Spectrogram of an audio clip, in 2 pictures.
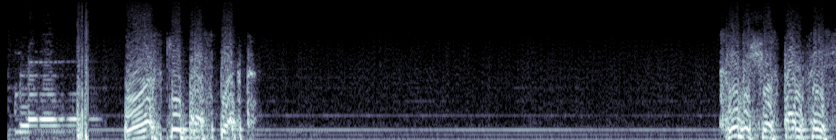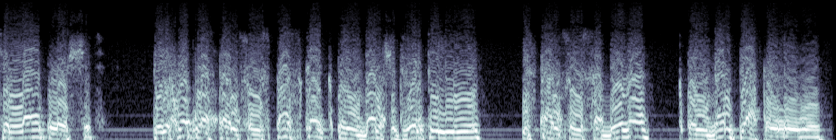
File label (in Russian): Несколько объявлений со второй линии; Объявления в метро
